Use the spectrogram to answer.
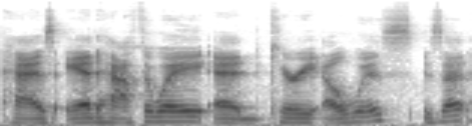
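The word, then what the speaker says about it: Elwes: Um my favorite actually Gilly movie is The Cat Returns which the English cast has Anne Hathaway and Carrie Elwiz.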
